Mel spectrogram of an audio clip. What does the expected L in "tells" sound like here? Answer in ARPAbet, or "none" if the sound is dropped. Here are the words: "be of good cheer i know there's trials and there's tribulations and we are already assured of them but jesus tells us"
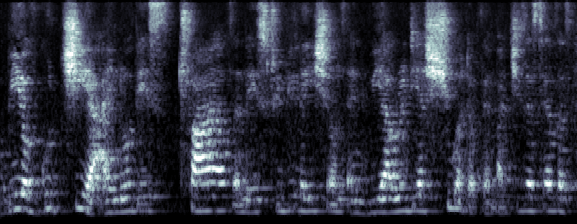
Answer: L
